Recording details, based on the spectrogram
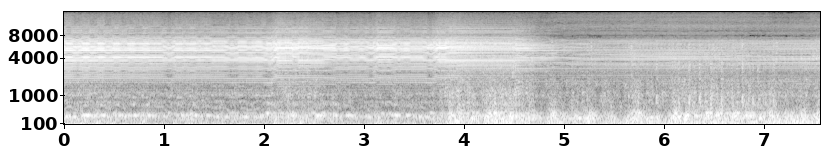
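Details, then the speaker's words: John Deere 8820 combine diesel started after sitting, in neutral with the e-brake on: it catches and then runs rough and stumbling, spitting instead of idling; the owner suspects the fuel ran back after priming. "Well, it fired up, and then it spit and sputter, and I just primed it up, so I think the fuel might have ran back a little bit."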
